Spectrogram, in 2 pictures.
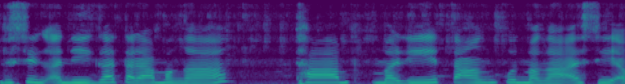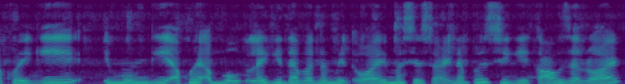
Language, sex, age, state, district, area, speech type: Manipuri, female, 18-30, Manipur, Kakching, rural, spontaneous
